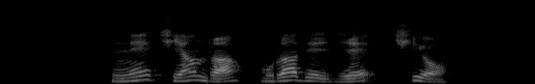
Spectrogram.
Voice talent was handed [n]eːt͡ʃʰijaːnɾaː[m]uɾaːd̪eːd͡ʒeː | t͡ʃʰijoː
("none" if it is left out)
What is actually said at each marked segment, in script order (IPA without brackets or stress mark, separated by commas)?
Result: n, m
